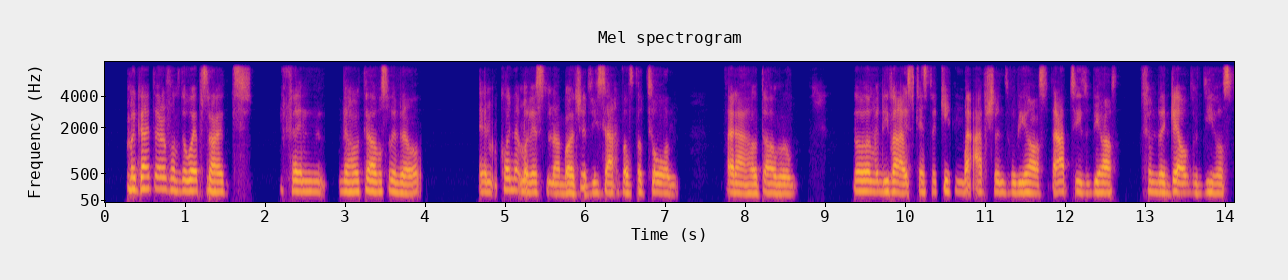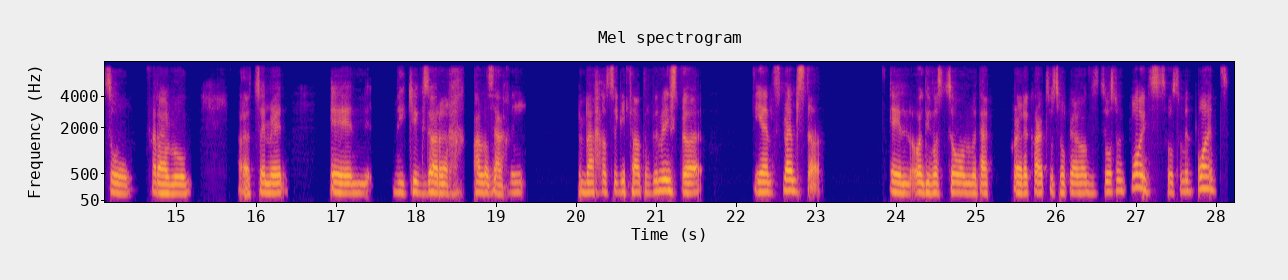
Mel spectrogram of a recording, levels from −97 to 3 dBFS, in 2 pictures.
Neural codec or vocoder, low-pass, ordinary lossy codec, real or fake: codec, 24 kHz, 1.5 kbps, HILCodec; 7.2 kHz; none; fake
